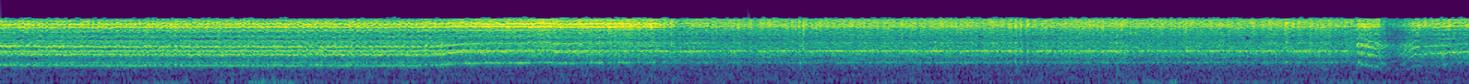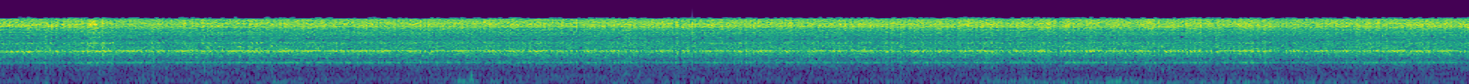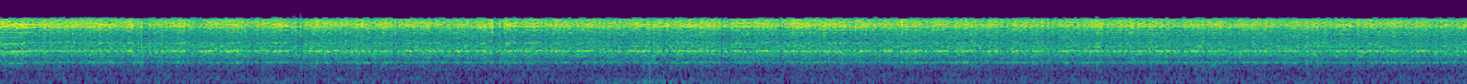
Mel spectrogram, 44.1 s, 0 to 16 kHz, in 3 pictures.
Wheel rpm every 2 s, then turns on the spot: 210, 210, 220, 230, 230, 230, 210, 180, 230, 230, 230, 230, 230, 230, 230, 230, 230, 230, 230, 230, 230, 230.
none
